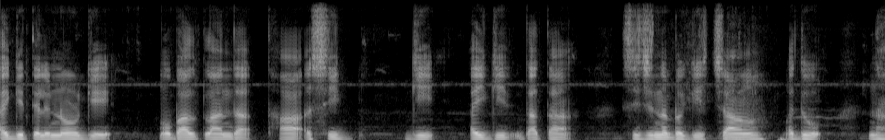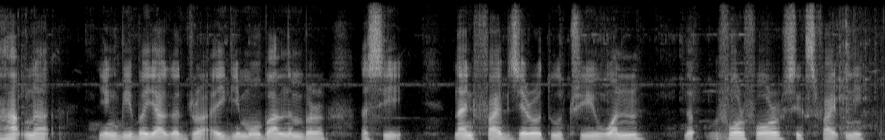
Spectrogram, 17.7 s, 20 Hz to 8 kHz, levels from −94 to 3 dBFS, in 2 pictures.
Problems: constant background noise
